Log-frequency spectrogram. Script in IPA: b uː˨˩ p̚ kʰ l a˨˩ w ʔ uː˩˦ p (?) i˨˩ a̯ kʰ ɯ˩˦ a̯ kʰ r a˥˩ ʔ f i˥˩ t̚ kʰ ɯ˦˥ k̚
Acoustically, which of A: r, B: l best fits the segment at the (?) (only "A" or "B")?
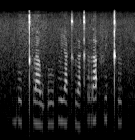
B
